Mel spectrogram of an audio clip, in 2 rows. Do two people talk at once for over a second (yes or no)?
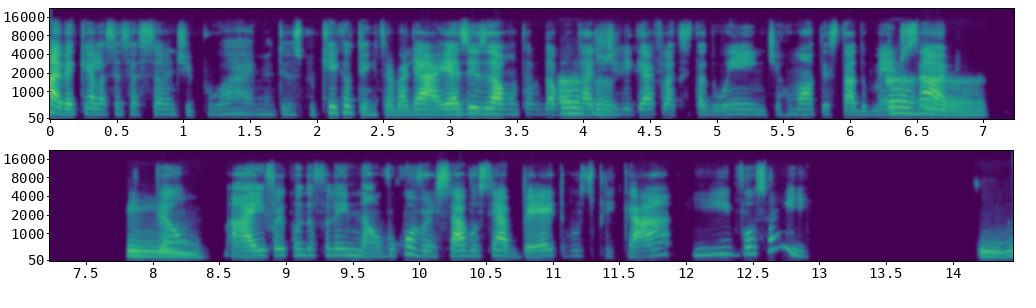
no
